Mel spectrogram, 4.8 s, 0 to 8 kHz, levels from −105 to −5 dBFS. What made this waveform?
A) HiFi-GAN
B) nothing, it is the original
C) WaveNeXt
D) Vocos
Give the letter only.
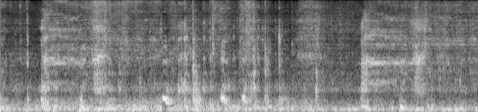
A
